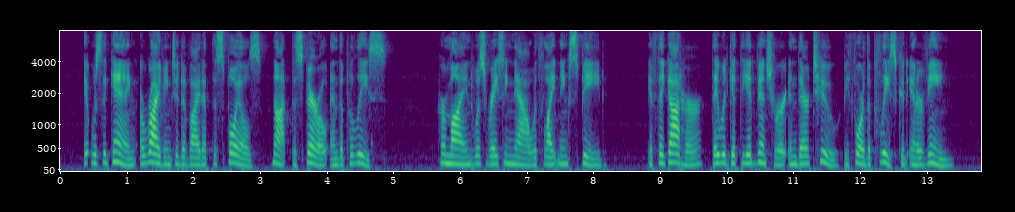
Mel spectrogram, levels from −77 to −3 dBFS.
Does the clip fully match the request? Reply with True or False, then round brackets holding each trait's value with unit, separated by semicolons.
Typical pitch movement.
True (3.3 semitones)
